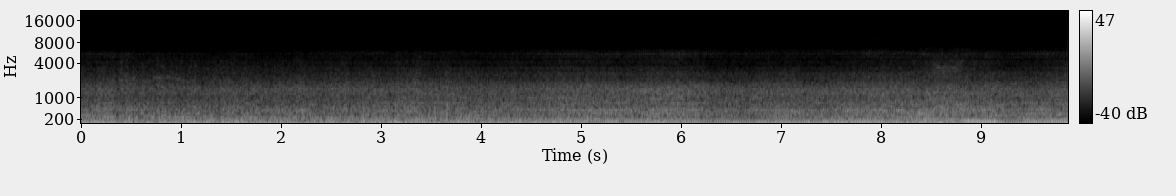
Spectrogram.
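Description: Suzuki 125 motorcycle engine running steadily while riding, under constant wind and road noise.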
